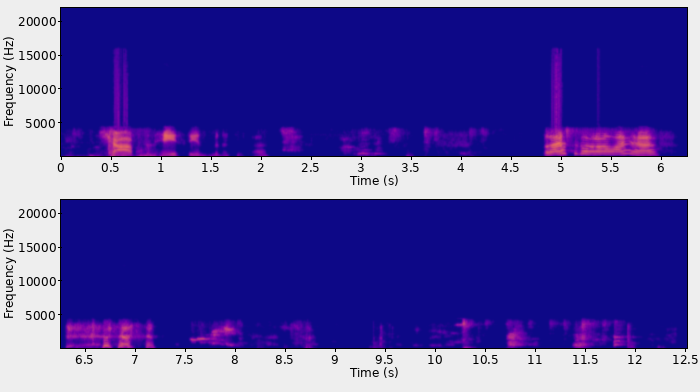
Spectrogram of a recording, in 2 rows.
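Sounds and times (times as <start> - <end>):
speech: 0.4 - 3.8, 4.8 - 7.3
dogs barking: 10.7 - 11.7.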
